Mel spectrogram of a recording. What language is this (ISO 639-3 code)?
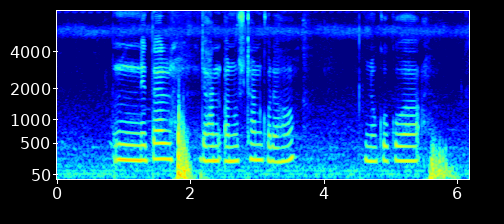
sat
